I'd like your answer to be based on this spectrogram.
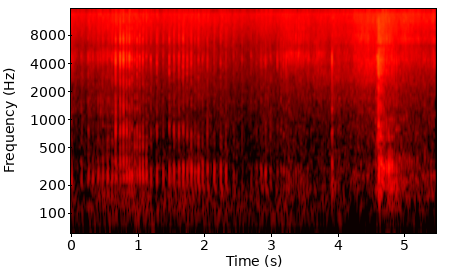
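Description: Fingernails and fingertips scratch and tap along the teeth of a closed black plastic zipper and its edge piping on a red polyester soft suitcase. A rapid, ridged rasping of fine clicks fades to a softer scratch, then a sharp tap and a louder, brighter scrape stand out near the end.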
